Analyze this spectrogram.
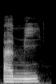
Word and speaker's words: amis: Okay, but then technically you pronounce it the same way. So singular form ami, plural form you add this S, but it's ami as well.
